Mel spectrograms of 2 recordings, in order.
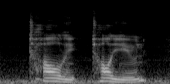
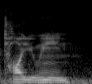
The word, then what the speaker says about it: toluene: for something called pure Tolley tal Yoon and this I'm sorry toluene this should be spelled like that toluene so notice the difference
